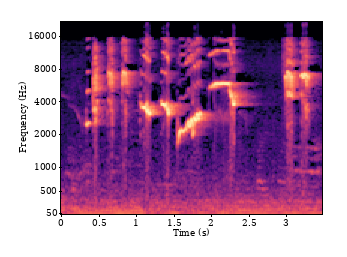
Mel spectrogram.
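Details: Oriental magpie-robin, kacer, singing a varied 'ngeplay' song used as a lure to make other magpie-robins sing: clear whistled slurs and sweeps, some rising, others falling, with short high chirps in between, two bursts separated by a pause.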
